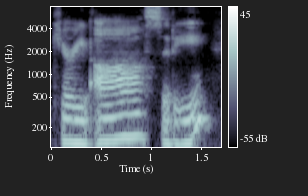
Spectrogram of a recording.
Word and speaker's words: curiosity: of room there okay so the difference is instead of first syllable stress we have stress on the third syllable the O sounds like ah in this word so that's going to be where I'm stretching curiosity and I'm still going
